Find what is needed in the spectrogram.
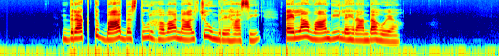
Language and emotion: Punjabi, neutral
